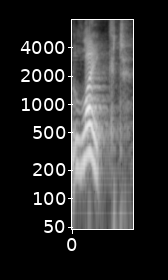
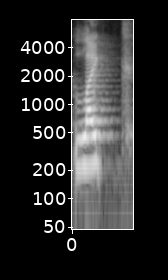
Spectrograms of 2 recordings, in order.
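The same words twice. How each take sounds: First: The word ends with a strong t sound. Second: The word ends with no final t sound. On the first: The speaker calls it right. "you mean liked" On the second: The speaker calls it wrong. "they don't make any sound at the end of a verb"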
